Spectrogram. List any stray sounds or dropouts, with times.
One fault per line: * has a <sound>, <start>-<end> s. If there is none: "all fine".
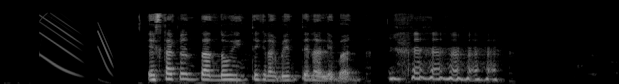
* has a chirp, 0.4-1.2 s
* has a laugh, 3.9-5.1 s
